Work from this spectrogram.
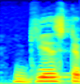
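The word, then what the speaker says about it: guest: ठीक उसी प्रकार से कहते हैं ग्यूस्ट नहीं पढ़ते हैं, गेस्ट पढ़ते हैं। कहने का मतलब यहाँ पे यू साइलेंट है।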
